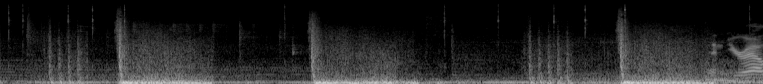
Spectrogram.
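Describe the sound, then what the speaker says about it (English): Mech weapons and missiles firing in MechWarrior 5: three heavy booming volleys spaced a couple of seconds apart, each with a sustained rumbling blast, amid rapid clattering shots and occasional voices. "he tried to shoot some missiles"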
